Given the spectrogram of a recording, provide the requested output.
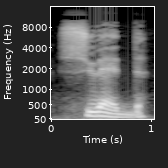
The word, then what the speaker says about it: Suède: Remember, accent grave, it's really open. Suède.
